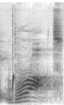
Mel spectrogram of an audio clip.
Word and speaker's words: brought: C'est brought. Brought. Ça, c'est important parce que c'est pas facile à prononcer, n'est-ce pas? Brought. Brought. Des fois, on ne prononce même pas le T.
